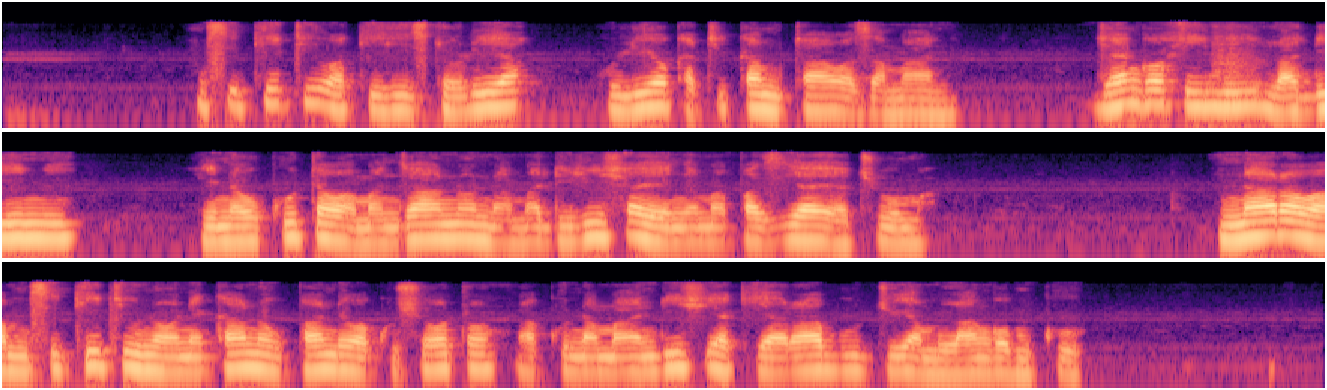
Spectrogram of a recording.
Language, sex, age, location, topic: Swahili, male, 36-49, Mombasa, government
